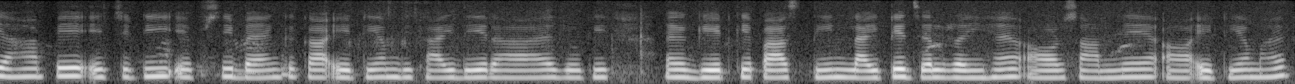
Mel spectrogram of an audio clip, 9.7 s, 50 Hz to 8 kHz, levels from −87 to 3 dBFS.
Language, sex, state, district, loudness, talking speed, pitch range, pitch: Hindi, female, Bihar, Kishanganj, -17 LUFS, 155 wpm, 215-230 Hz, 220 Hz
